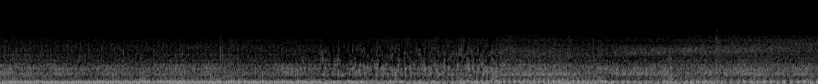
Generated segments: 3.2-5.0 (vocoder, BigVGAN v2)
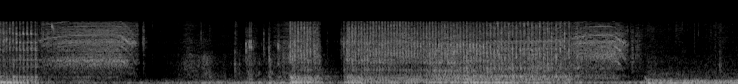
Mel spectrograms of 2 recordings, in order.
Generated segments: 1.3-1.9 (vocoder, Vocos)

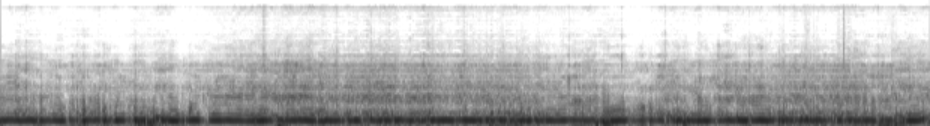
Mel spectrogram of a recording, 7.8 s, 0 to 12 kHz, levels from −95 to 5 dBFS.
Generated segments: 0.0-2.7 (codec, SNAC); 4.5-6.4; 7.1-7.8

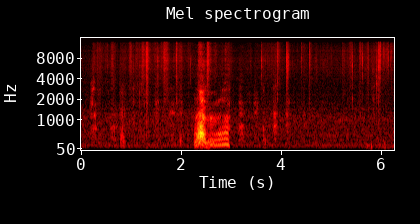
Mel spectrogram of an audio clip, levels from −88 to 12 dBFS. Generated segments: 0.0-6.3 (autoencoder, DAC-VAE)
